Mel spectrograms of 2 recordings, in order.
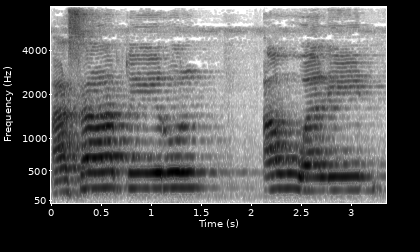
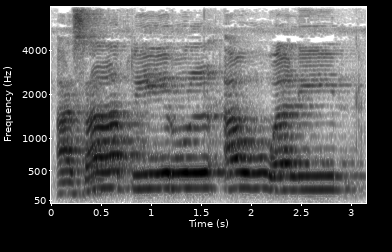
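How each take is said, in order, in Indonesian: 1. Ada jeda singkat sebelum kata kedua. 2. Kedua kata itu langsung menyambung tanpa jeda. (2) "seperti jumhur langsung"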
